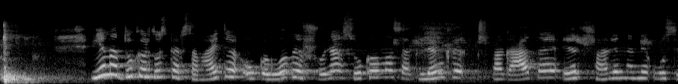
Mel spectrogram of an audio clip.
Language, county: Lithuanian, Panevėžys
